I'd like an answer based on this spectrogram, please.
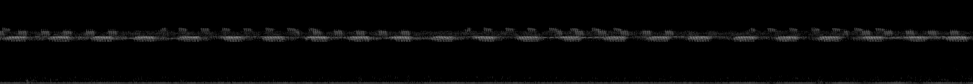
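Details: A chorus of crickets and other insects in autumn, with high, thin, continuous chirring and regular rhythmic surges about twice each second, overlapping voices and nothing else audible.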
